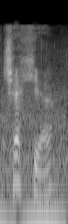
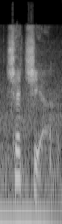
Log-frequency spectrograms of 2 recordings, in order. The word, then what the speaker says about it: Czechia: And one of the best explanations for that I've heard so far is that foreigners tend to mispronounce the word, and instead of saying Czechia, they say Czechia, which sounds dangerously close to Chechnya.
